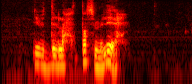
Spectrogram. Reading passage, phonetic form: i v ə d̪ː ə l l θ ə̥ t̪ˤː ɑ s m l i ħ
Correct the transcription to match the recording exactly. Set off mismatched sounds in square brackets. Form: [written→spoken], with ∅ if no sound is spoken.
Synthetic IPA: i v ə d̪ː ə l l [θ→ħ] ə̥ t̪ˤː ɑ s m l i ħ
